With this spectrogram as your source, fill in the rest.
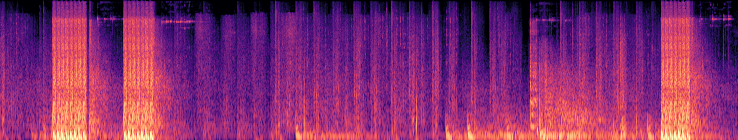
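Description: Rapid bursts of automatic rifle fire ring out loudly.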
